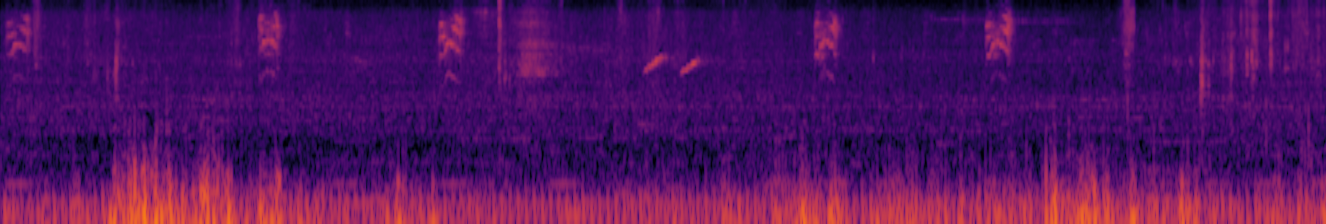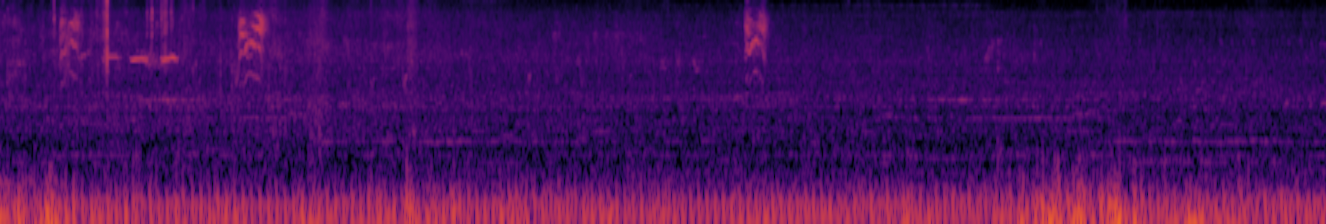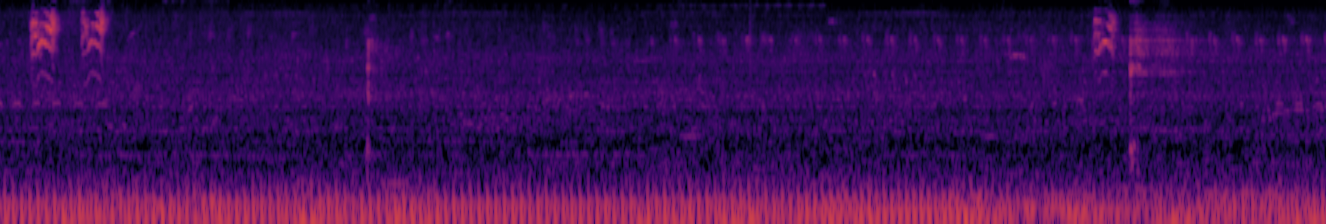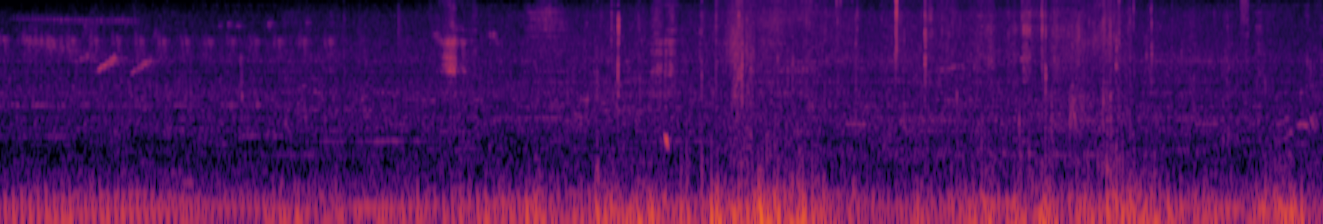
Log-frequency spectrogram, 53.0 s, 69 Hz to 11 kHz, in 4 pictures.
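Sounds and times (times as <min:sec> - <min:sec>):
wind rumble on microphone: 0:00.0 - 0:05.0, 0:06.3 - 0:20.2, 0:22.1 - 0:26.7, 0:44.0 - 0:53.0.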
